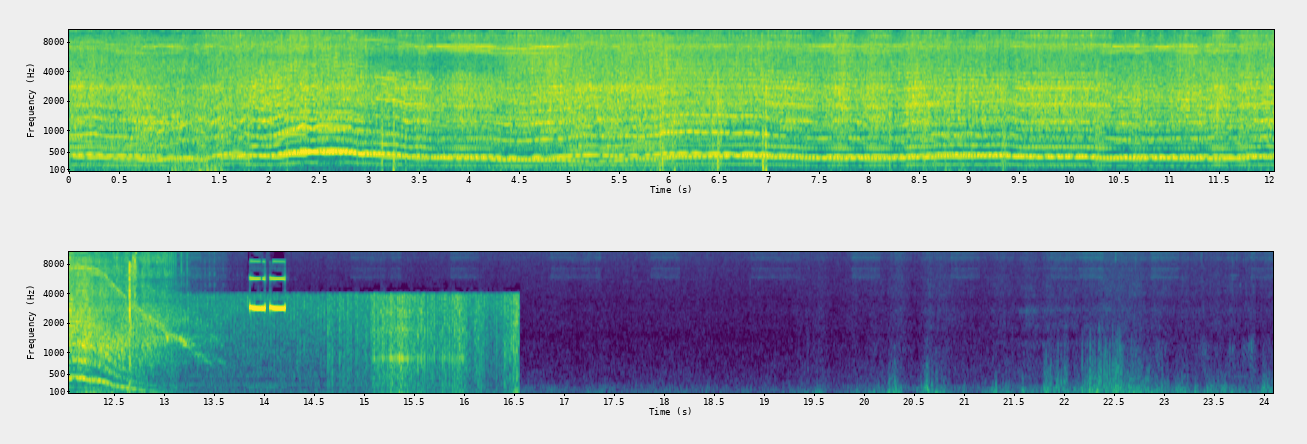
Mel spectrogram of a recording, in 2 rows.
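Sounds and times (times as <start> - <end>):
drone motors whining: 0.0 - 16.6
short electronic beeps: 13.8 - 15.5.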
